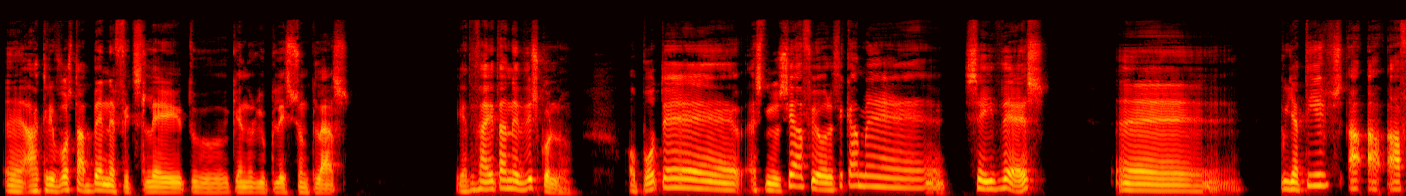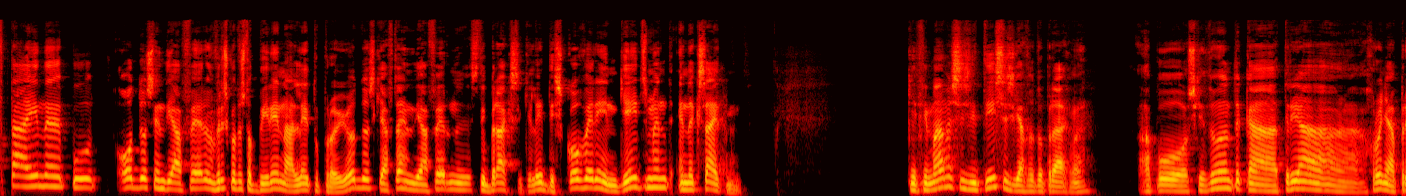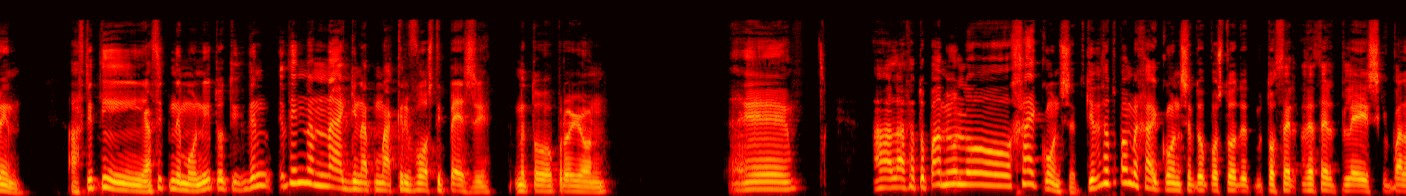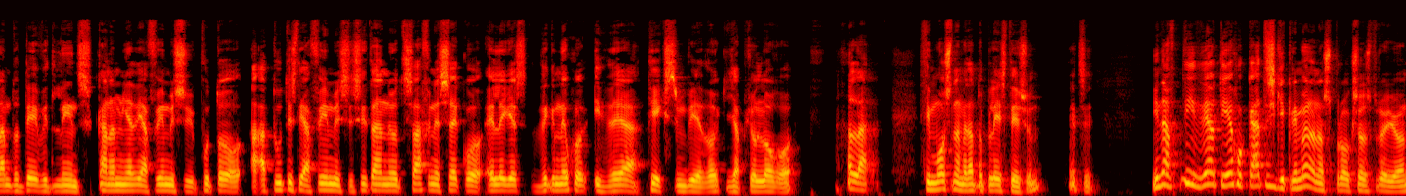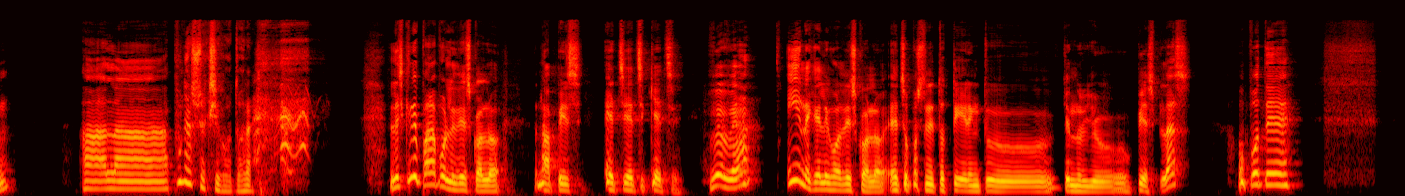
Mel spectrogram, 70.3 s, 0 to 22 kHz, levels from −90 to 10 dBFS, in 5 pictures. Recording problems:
none

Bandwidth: 14.5 kHz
